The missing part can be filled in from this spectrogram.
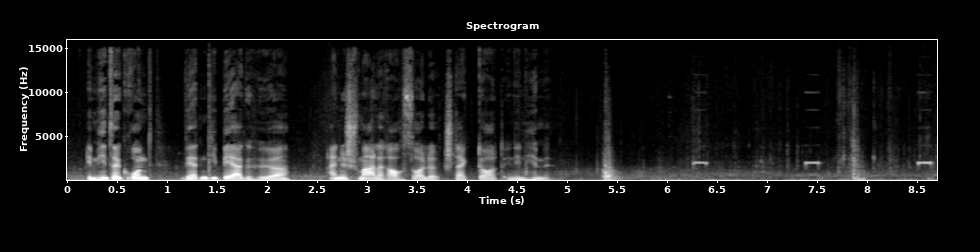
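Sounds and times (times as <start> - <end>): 
speech: 0.2 - 5.0
car door thudding open: 5.3 - 6.6, 7.3 - 8.6
car electronic warning chime beeping: 8.5 - 8.6.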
